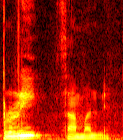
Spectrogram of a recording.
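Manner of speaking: ordinary talk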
